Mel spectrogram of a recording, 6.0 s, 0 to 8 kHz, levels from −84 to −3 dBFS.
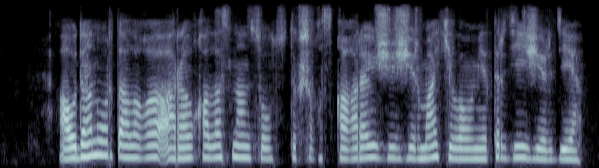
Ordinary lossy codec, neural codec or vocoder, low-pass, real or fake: AAC, 32 kbps; none; 7.2 kHz; real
